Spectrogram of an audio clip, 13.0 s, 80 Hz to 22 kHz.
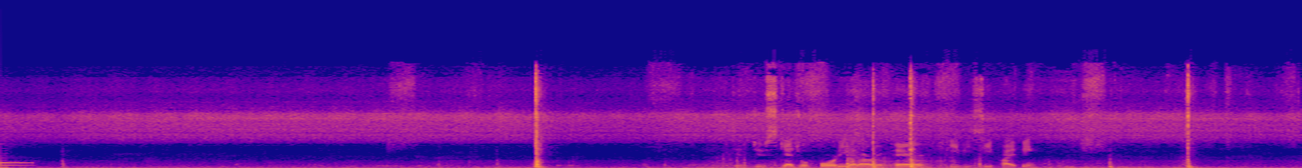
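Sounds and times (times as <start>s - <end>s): high-pitched hiss: 0.0s - 13.0s.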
